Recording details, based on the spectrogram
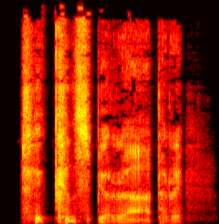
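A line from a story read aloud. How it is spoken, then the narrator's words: Muttered. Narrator (Russian): пробормотал я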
